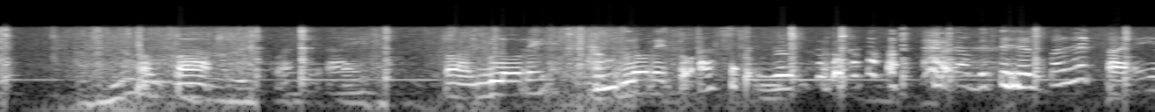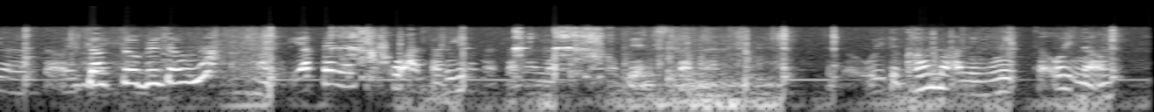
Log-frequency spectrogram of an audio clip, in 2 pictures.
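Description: Slotted spatula stirring and scraping ground meat as it fries in a wok, with sizzling and repeated clicks of the spatula against the pan. A voice carries on in the background.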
